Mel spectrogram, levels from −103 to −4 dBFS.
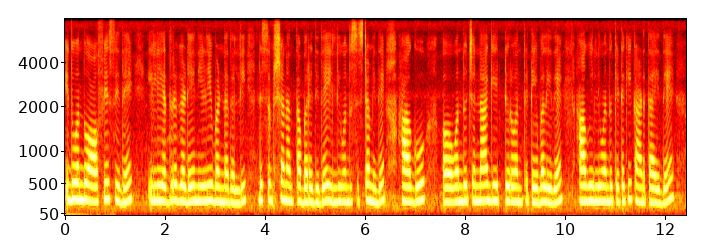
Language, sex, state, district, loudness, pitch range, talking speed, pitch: Kannada, female, Karnataka, Bidar, -12 LUFS, 225-245 Hz, 130 wpm, 230 Hz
